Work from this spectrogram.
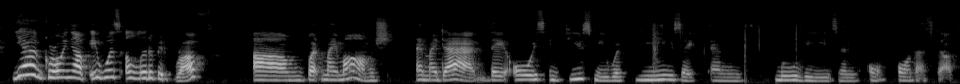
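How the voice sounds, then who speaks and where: A woman's somewhat breathy, medium-pitched voice at a moderate pace, with very wide pitch swings and a quiet background. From Vietnam, Saigon. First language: Vietnamese. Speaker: vocalist and MC. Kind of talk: podcast interview. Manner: hesitant, many fillers.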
